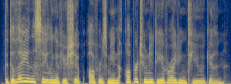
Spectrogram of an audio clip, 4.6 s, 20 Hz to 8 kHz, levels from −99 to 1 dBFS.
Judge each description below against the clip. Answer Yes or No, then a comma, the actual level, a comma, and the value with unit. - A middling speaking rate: No, fast, 220 wpm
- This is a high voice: Yes, high, 210 Hz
